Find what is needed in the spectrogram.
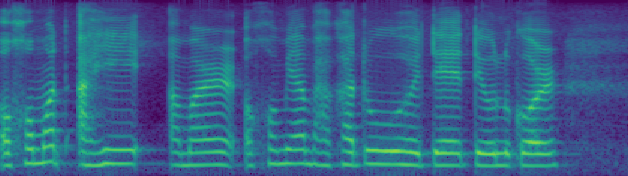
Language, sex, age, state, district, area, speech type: Assamese, female, 18-30, Assam, Charaideo, urban, spontaneous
